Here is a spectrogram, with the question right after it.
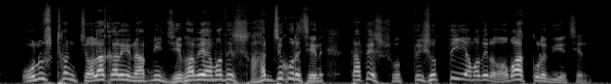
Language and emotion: Bengali, surprised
